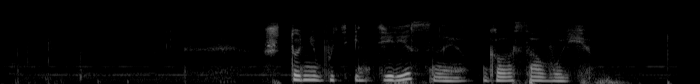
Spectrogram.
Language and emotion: Russian, neutral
